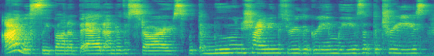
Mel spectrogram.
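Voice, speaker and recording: Lady reading as an eager little storybook boy, earnest and sure of himself, bright voice, echoey room. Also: on the high side, little pitch movement, normal speed. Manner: earnest, confident, explaining plans. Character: eager, imaginative young boy in a picture book. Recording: roomy echo of a home interior.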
